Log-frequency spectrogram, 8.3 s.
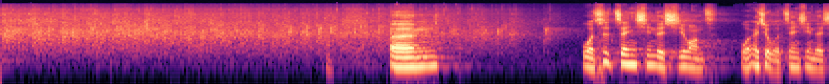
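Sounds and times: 
audience applause: 0.0 - 5.7
speech: 3.2 - 4.5, 5.8 - 8.2.

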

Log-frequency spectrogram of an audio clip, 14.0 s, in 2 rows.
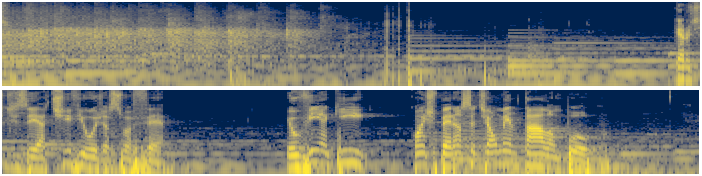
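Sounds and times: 
crowd clapping: 0.0 - 3.6
keyboard or organ chords: 0.0 - 13.4
speech: 6.8 - 8.7, 9.8 - 13.0.

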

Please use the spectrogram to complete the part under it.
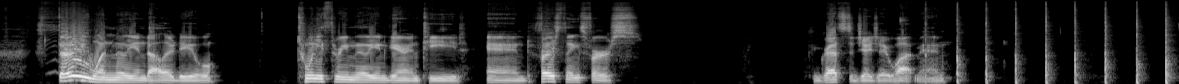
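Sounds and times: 
speech: 0.6 - 2.2, 3.0 - 6.4, 8.1 - 9.6
hand claps: 9.2 - 11.7.

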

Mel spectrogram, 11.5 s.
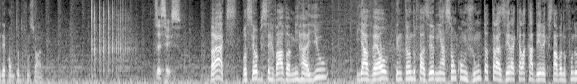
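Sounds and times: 
speech: 0.0 - 1.2, 3.1 - 11.5
twenty-sided die clattering across a hard surface: 1.8 - 2.7.

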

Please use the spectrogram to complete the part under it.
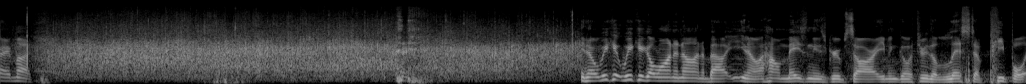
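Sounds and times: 
speech: 0.0 - 0.7, 5.8 - 10.2
audience applause: 0.0 - 6.0.

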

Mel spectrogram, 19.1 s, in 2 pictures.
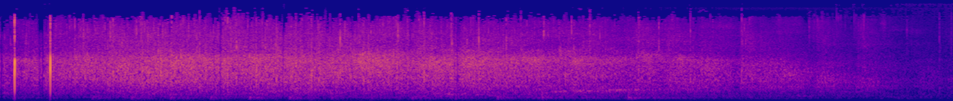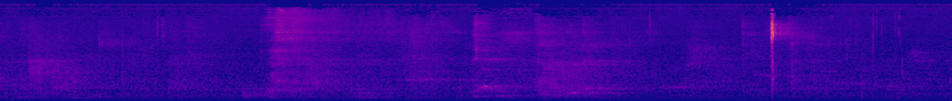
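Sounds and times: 
audience applause: 0.0 - 8.9.

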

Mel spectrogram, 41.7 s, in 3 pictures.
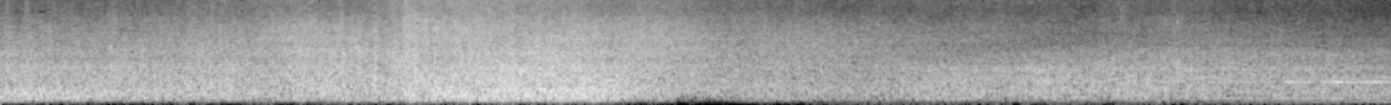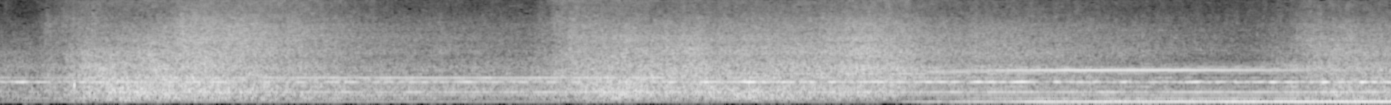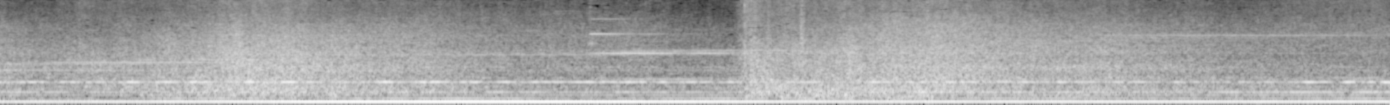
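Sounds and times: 
ocean waves washing in and out: 0.0 - 41.7
low steady drone with sustained tones: 12.4 - 41.7
deep hum: 16.7 - 41.7.

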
